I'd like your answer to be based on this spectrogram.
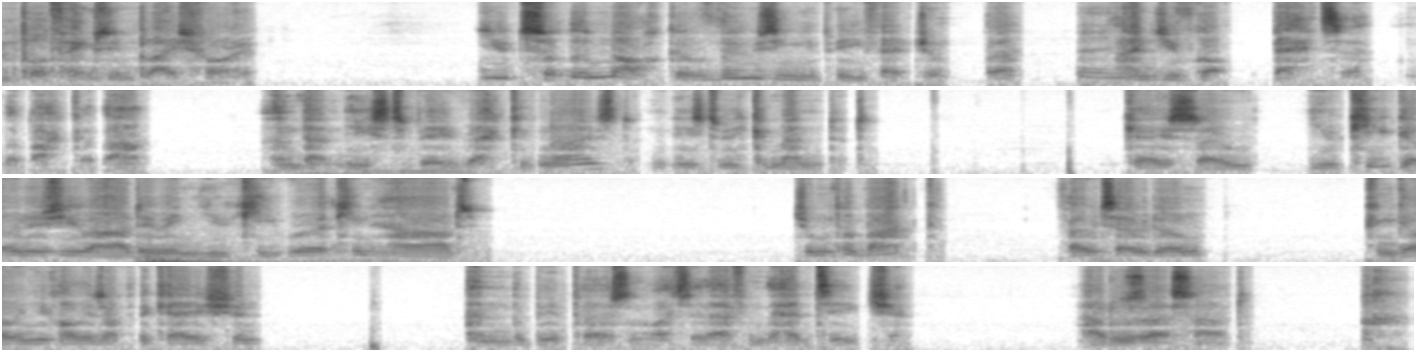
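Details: Adult male speaker; normal fluent speech.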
